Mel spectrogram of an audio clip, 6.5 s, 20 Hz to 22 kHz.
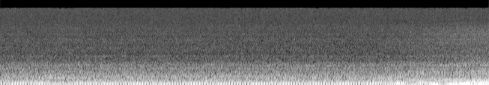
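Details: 2007 BMW 118d with N47 diesel, 151,000 km: deep, steady diesel rumble with a faint pulsing beat around three a second that swells as revs rise; source unclear.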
